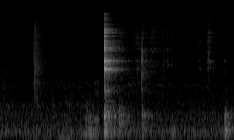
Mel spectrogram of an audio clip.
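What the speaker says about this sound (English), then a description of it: "you're just going to use a spoon and you're just going to mix it until it all combines" A spoon mixes an almond meal quiche base in a bowl, giving faint scraping with a few sharp clinks against the bowl, the loudest near the middle, then a couple of lighter taps.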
